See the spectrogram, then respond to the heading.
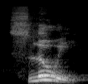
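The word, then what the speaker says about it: Sloughi: And you said they pronounce it sloogie? Louis. Slooey.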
